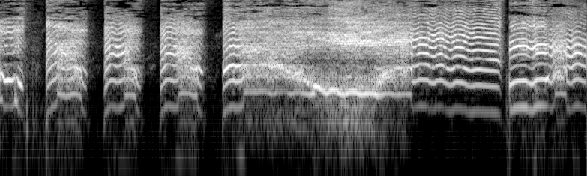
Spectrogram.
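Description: A jackal gives a quick run of high yips, then a long wavering howl that dips and rises again.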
